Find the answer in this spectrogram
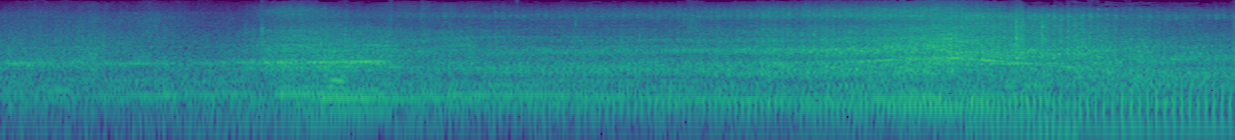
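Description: Road traffic close by. An engine runs and pulls away in the first couple of seconds, then a vehicle passes close, growing to its loudest about five seconds in, its pitch dropping as it goes by, and fading.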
